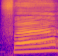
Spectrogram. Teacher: Alal qoumil fa, fa mad thobi'i muqoddar karena fa'nya berbaris fathah panjang. Maka fa panjang dua harokat.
